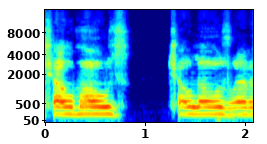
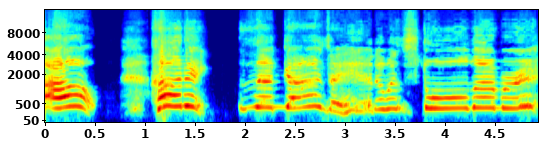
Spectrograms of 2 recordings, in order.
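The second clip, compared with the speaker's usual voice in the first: very slow, pitched-up drawl, every word stretched; 10 semitones higher, 4 dB louder than usual. Explaining that nobody talks like that, the speaker does a Stephen A. impression. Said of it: "I can do the impression".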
